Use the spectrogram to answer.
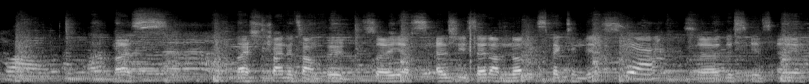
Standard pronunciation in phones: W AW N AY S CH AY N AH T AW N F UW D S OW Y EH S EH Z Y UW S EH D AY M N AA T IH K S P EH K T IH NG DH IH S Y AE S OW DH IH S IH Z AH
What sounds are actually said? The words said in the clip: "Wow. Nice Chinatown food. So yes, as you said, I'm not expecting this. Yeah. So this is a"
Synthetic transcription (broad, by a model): W AW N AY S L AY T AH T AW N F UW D S OW Y EH S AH Z Y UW S EH D AY M N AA T IH K S P EH K T IH NG DH IH S Y AE S OW DH IH S IH Z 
